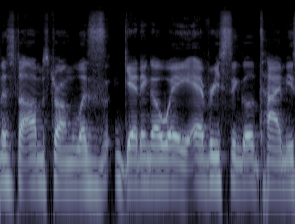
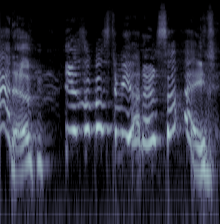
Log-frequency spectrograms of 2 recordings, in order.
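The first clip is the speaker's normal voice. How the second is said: much higher, laughing protest; incredulous protest; 4 dB louder than usual. Retold or imitated. Host scolding Adam for turning on Cassie, high laughing disbelief. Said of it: "it's like".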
